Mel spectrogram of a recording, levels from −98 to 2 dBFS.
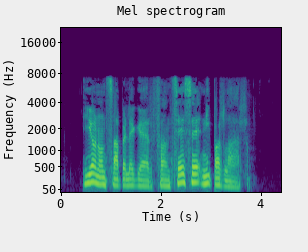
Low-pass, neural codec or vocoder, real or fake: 7.2 kHz; none; real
